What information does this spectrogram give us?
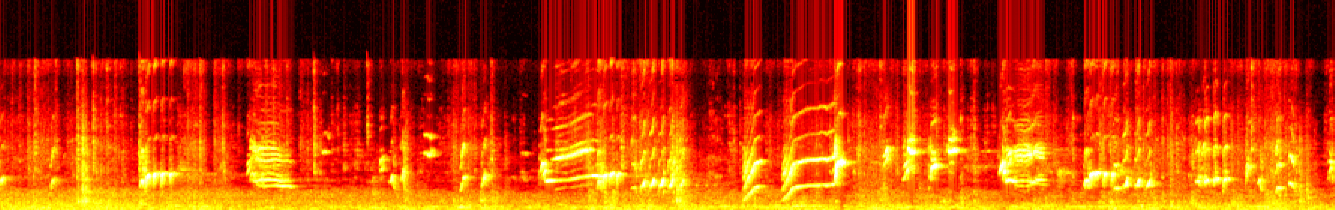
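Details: Female canaries kept for hybridising with goldfinches give high, thin chirps and short trilled notes. The notes come in scattered bursts over a steady low background rustle and hum.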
